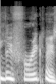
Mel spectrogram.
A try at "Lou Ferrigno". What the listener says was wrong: Lou Ferrigno. put the G in the wrong place. Lou Ferrigno.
